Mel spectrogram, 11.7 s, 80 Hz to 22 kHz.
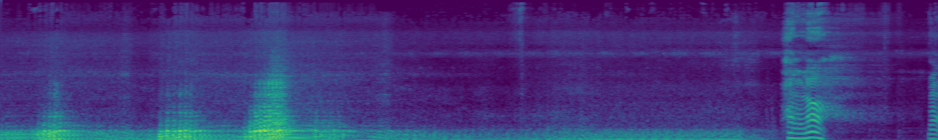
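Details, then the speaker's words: Infiniti G35 VQ V6 after idling a few minutes: three throttle blips, then ragged idle sounding a cylinder down before it dies out; misfiring with no flashing check engine light. "the car completely died out sounded like it was down on a cylinder which was a little bit alarming"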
